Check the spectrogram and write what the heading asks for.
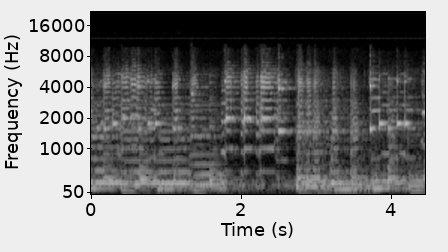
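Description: Lively band music with brass and a steady beat. It thins out briefly about two seconds in, then the full band comes back.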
